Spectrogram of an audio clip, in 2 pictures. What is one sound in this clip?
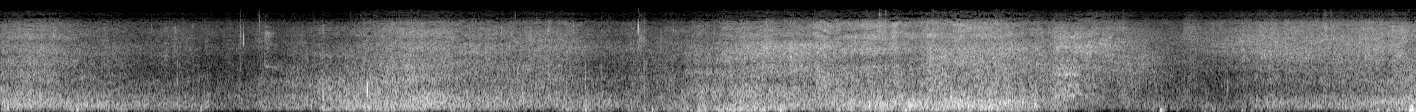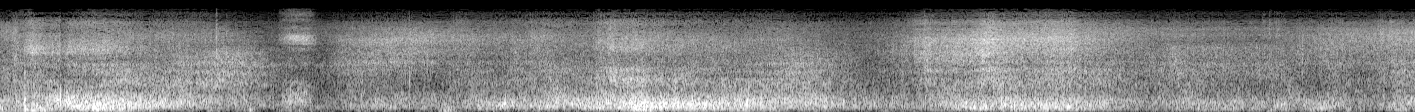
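Waves break and wash over a pebble shore in surges.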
